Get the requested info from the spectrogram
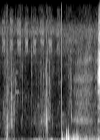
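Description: A faint low rumble with a few soft clicks, then a voice begins about a second and a half in.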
